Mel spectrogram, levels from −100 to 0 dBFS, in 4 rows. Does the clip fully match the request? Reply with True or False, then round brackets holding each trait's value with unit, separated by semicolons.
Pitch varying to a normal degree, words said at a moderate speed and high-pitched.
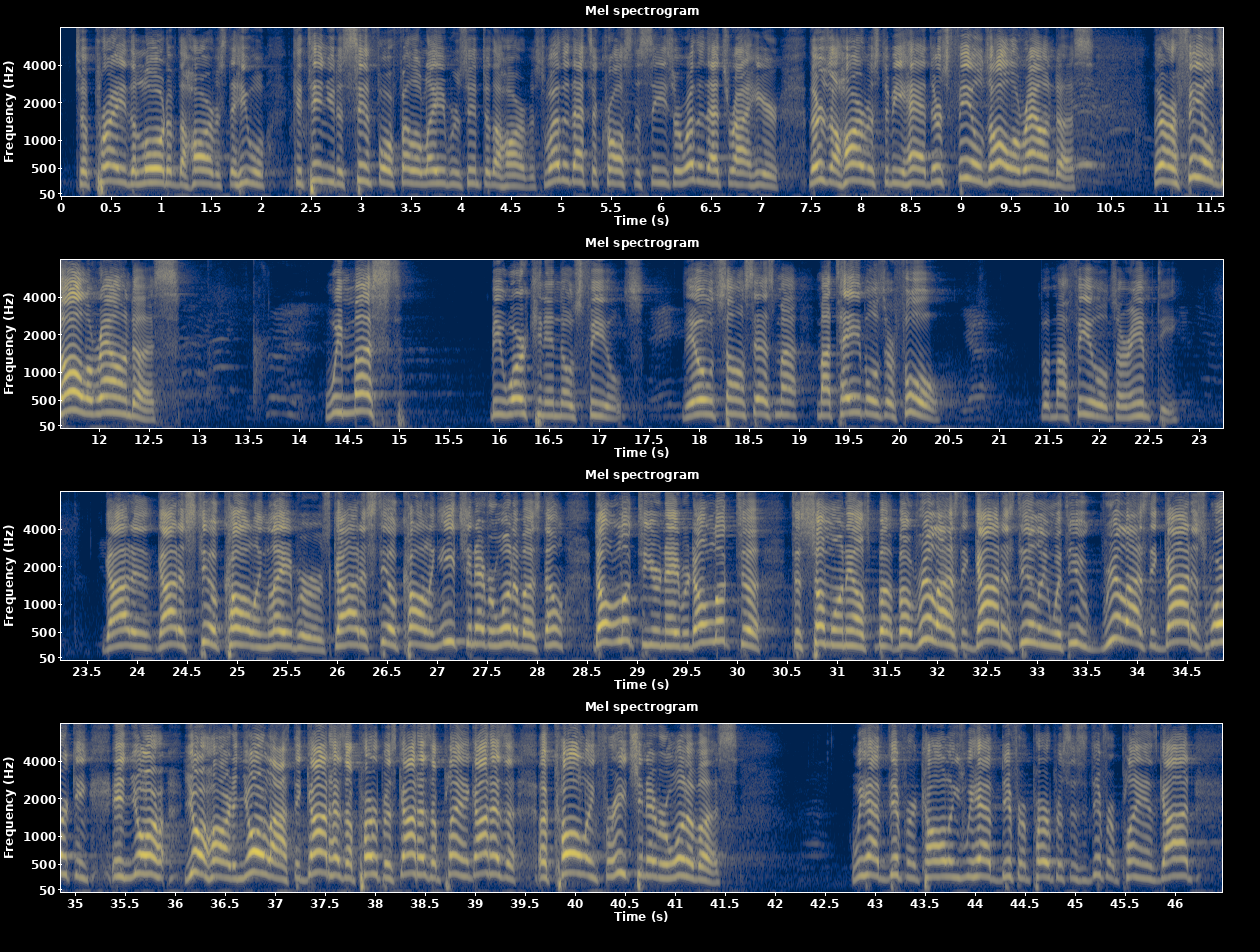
True (4.0 semitones; 190 wpm; 265 Hz)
